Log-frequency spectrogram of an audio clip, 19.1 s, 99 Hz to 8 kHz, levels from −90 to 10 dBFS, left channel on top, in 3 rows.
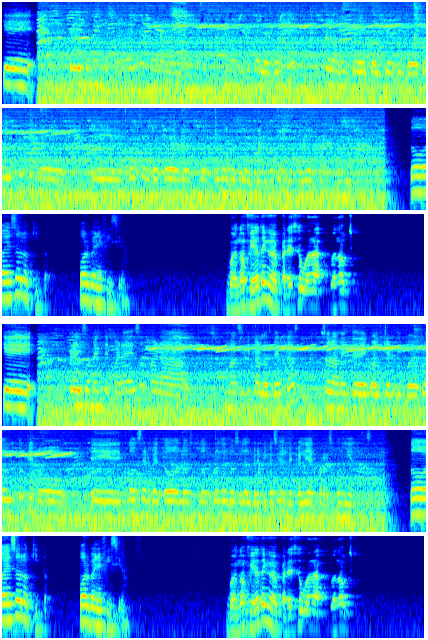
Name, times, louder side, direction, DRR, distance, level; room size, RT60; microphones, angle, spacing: voice 1, 0.0-0.5 1.0-2.9 3.3-4.5 4.8-7.4 7.7-11.7 12.5-13.3 13.9-14.6, right 2 dB, 45° right, 0.6 m, -30 dB
sound 1, 0.5-12.1, left 1 dB, 45° left, 1.3 m, -29 dB
sound 2, 2.1-7.4, right 6 dB, 90° right, 1.4 m, -33 dB
voice 2, 16.1-18.0, left 2 dB, 20° left, 0.7 m, -30 dB
10.5 x 7.8 x 5.9 m
head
